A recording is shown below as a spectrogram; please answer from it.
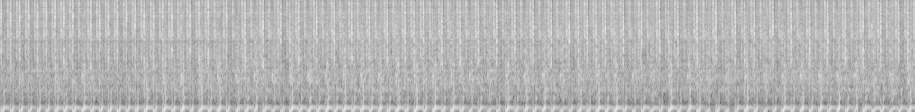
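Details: Restored Hornet mini bike, small single-cylinder engine, started with a little choke before a test ride. Steady, even putting beat with no knocks or misses; runs clean and healthy.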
